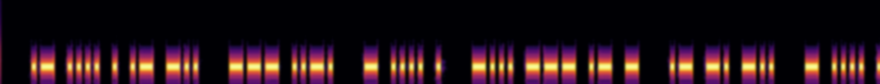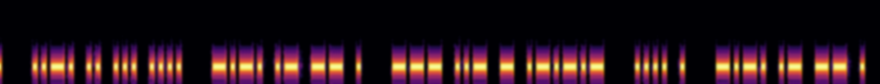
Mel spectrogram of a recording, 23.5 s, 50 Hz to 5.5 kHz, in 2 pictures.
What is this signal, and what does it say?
Morse code, heard as a keyed tone, about 20 wpm, 600 Hz. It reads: AHEAD OF THE BOAT AND THE FISH CAME OUT. HE CAME
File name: the old man and the sea / the old man and the sea part 1 20wpm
